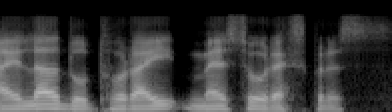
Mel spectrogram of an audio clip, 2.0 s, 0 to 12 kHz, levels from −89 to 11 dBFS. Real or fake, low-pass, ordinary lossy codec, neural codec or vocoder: fake; 7.2 kHz; none; codec, 16 kHz, 0.3 kbps, FocalCodec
